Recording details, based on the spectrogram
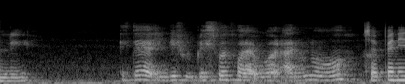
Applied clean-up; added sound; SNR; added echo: none; none; none; none.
